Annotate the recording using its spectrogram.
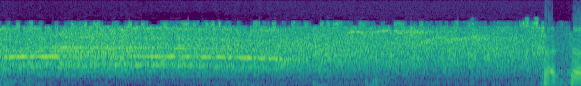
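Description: Audience applause and cheering from a large crowd: steady, dense clapping that eases off slightly toward the end.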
